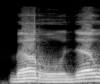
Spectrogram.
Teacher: ra-nya tebal yaitu ra takhim karena sebelum ra sukun ada huruf berharakat fathah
